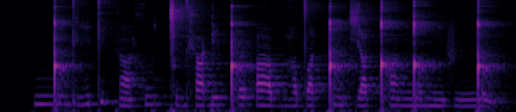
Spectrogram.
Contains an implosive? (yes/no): yes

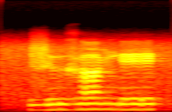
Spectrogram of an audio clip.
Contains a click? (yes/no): no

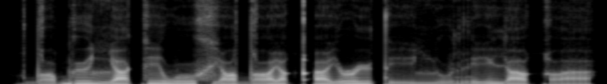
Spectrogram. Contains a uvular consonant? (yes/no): yes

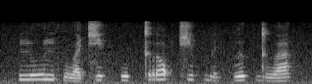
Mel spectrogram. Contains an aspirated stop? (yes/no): no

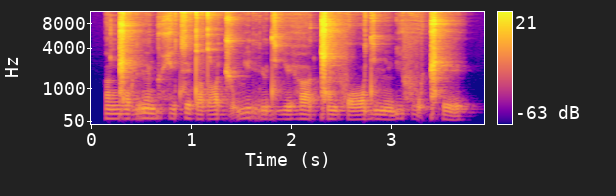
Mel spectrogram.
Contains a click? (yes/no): yes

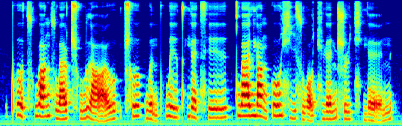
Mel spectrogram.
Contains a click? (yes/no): no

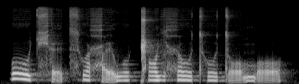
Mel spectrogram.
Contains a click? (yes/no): yes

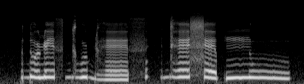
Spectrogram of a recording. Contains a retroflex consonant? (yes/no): yes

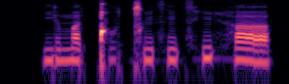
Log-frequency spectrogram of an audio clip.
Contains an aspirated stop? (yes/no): yes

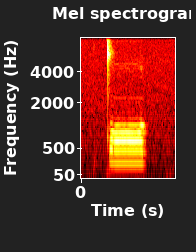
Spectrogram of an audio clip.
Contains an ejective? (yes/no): no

